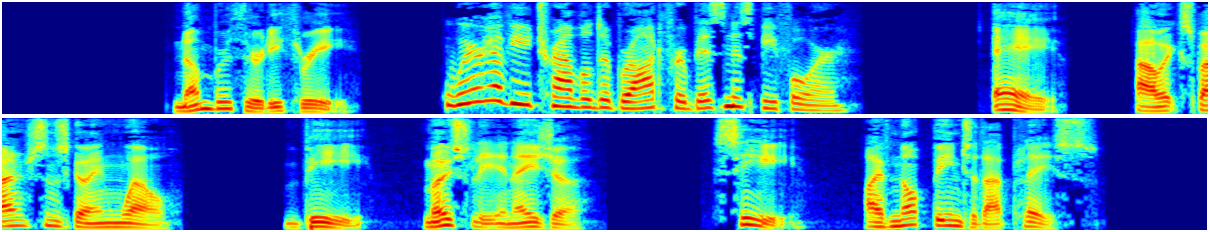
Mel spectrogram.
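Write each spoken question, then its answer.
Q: Where have you traveled abroad for business before?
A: B: Mostly in Asia.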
